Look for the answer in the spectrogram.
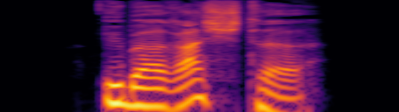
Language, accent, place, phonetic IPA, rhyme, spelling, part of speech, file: German, Germany, Berlin, [yːbɐˈʁaʃtə], -aʃtə, überraschte, adjective / verb, De-überraschte.ogg
- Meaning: inflection of überraschen: 1. first/third-person singular preterite 2. first/third-person singular subjunctive II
